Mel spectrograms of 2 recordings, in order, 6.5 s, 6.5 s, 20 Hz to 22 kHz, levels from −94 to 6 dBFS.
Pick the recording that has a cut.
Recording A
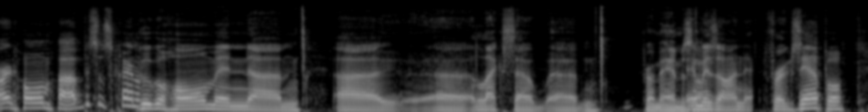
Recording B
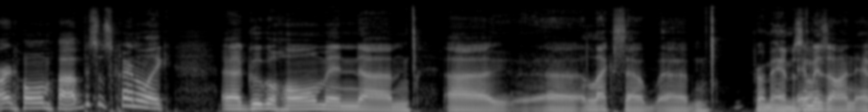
A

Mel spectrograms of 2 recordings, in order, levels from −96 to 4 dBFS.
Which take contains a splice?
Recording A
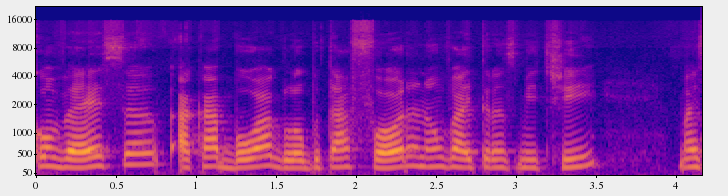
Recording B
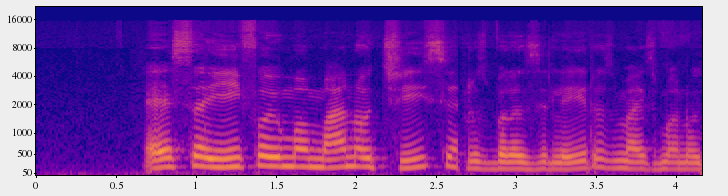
B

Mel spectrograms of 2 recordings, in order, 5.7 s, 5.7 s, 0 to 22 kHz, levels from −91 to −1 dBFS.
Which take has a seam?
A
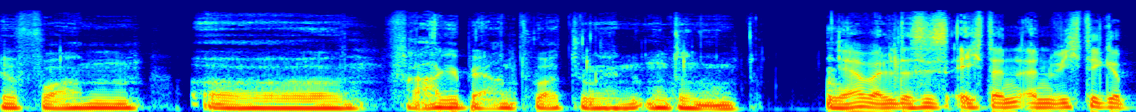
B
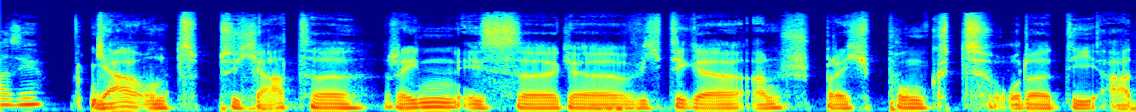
B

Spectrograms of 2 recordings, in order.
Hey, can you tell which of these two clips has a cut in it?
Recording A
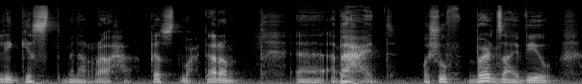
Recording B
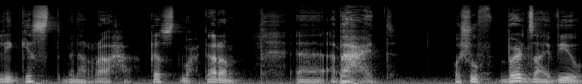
A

